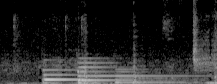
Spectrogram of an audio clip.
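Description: Digital piano keys pressed softly one after another: three notes starting about half a second in, each ringing and fading, the third one lower.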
